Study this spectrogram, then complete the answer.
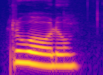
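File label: "ruolu", Sardinian female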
